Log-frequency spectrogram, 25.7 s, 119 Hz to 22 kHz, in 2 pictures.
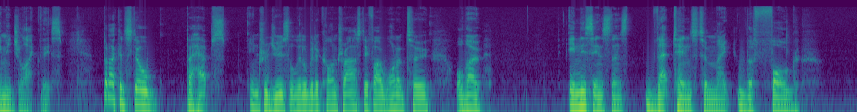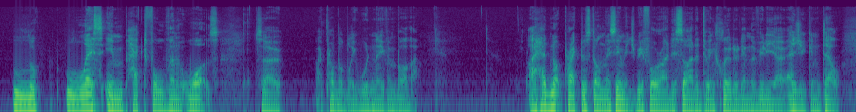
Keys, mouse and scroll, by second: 2.4-3.9 drag, 4.5-6.6 drag, 16.6 right click, 17.7 right click.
